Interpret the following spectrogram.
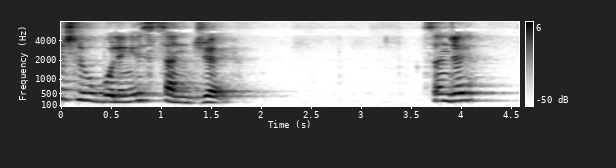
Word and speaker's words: संजय: अक्षर पूरा होता है उसमें आपको अ का उच्चारण मिक्स करना होता है। संजय, संजय, उ मात्रा छोटी है लंबा नहीं खींचेंगे,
